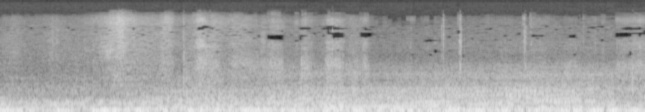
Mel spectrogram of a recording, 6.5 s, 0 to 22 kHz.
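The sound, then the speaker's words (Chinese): An Audi Q7 with the lower-power 3.0T turbocharged engine accelerates, producing a loud, steady, deep engine rumble mixed with road noise throughout. “还不错啊，因为它是一个涡轮增压版本。嗯，油门过了两千多转的时候，你能感觉到这个。那涡轮的这个介入”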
